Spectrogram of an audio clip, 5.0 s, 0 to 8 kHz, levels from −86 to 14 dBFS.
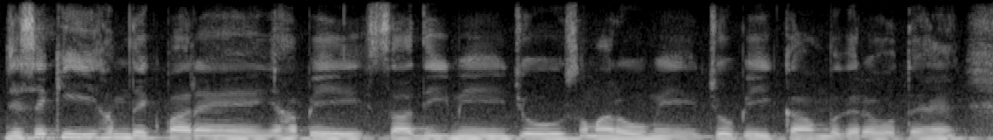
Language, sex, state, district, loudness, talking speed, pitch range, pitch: Hindi, male, Uttar Pradesh, Varanasi, -14 LUFS, 240 wpm, 130-145 Hz, 135 Hz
